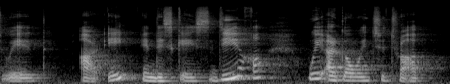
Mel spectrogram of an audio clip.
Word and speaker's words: dire: So the verb to say first here is dire. Remember, the E is silent and the I is pronounced as an E sound.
